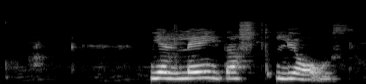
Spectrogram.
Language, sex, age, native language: Icelandic, male, 9, Icelandic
